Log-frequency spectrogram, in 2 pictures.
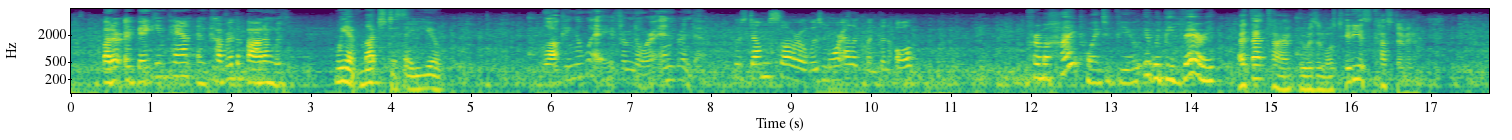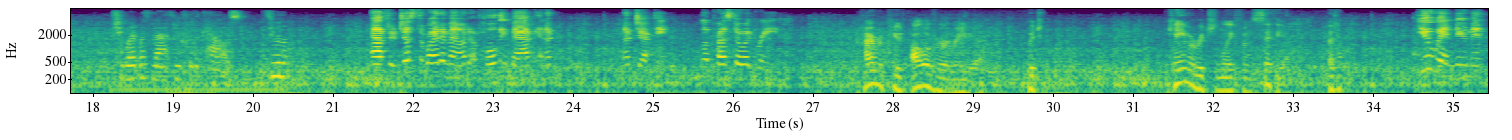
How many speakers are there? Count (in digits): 8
